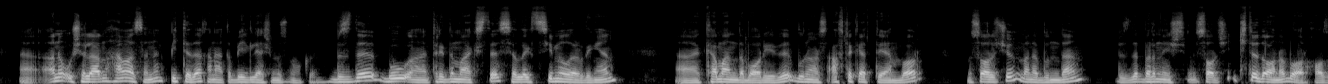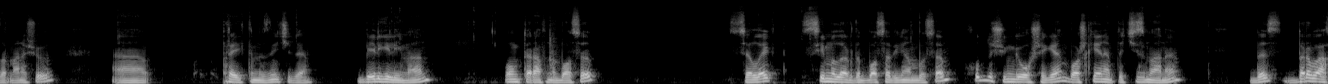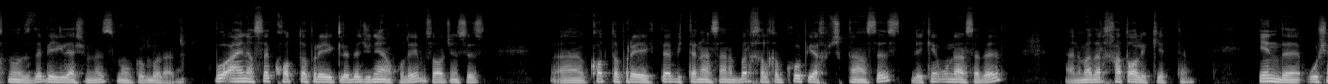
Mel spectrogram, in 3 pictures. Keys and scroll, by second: 27.7 Escape.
